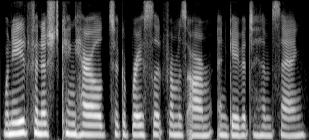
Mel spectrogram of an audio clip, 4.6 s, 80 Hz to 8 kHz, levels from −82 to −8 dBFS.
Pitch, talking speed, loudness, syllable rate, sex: 200 Hz, 235 wpm, -18 LUFS, 5.1 syllables/s, female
